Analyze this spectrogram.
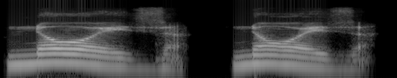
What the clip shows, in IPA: noyz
